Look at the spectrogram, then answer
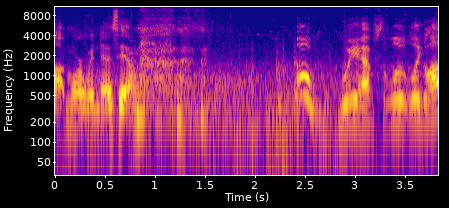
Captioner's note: chuckling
